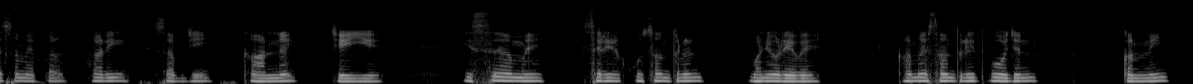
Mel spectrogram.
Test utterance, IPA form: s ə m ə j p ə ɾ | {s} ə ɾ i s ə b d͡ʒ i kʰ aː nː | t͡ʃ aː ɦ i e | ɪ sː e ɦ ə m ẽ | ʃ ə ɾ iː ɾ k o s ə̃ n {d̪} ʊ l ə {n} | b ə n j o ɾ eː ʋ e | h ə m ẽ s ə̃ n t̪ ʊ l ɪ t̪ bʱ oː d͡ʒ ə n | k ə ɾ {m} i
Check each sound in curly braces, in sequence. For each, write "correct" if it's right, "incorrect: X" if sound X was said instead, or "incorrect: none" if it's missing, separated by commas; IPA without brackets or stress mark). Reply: incorrect: h, incorrect: t̪, correct, incorrect: n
